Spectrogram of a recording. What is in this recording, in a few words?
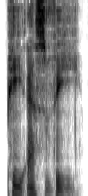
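"psv", British English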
